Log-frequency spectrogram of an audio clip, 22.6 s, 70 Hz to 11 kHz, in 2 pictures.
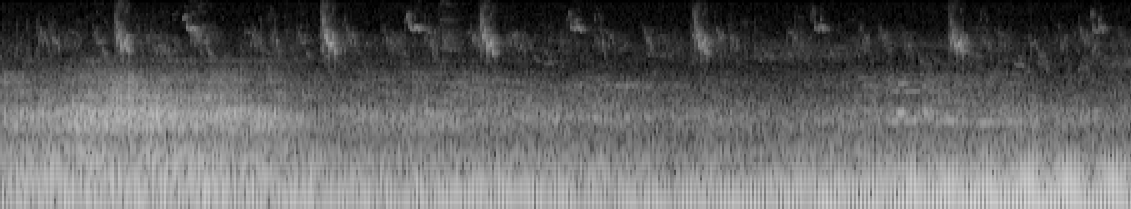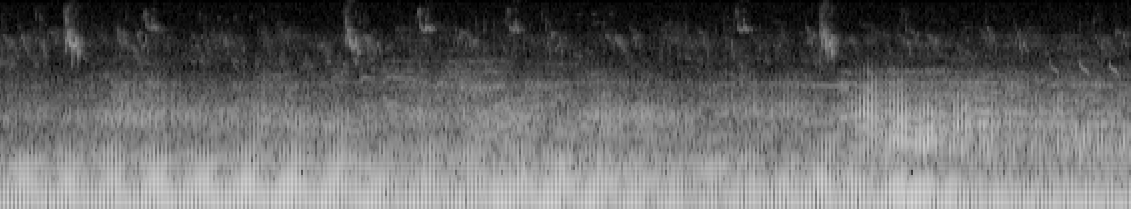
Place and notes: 20171123_0603-0612 arrivée des hélicos de tourisme CILAOS
Mais là c'est le ballet d'ouverture pour le réveil.
23 November, ~06:00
